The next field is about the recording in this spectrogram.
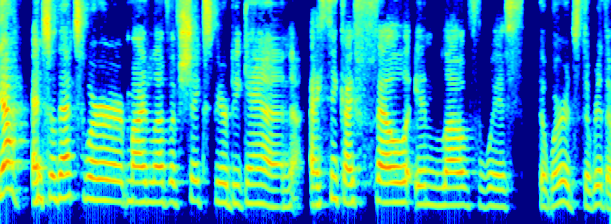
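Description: A woman with an American accent and an unremarkable speaking voice talks at a fairly slow pace in a fairly high pitch, with ordinary pitch variation over a quiet background. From US, Pittsburgh. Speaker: stage actor. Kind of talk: interview.

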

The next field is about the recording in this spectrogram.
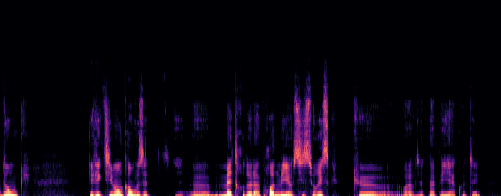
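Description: Here a man with an ordinary speaking voice talks at a fairly quick pace with ordinary pitch variation. The sound is dry and close, with no echo. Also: medium pitch for a man. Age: 40s. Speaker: video game and TV screenwriter. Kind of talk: casual chat.

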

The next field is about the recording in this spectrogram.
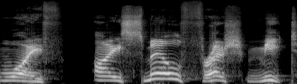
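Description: At a middle pitch, someone performs in a put-on character voice.

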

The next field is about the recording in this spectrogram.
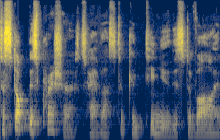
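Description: With vocal fry in his voice, a man speaks at a moderate pace. His pitch swings very widely. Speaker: poet. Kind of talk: poet spoken word, rhymed and rhythmic, earnest delivery. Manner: earnest, measured, declamatory with rhythmic emphasis on the rhymes.

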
